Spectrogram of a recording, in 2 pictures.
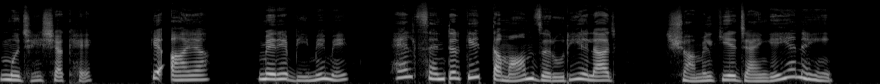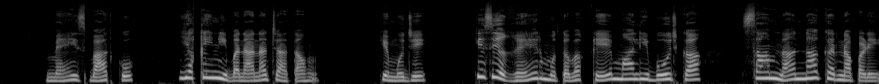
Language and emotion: Urdu, fearful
